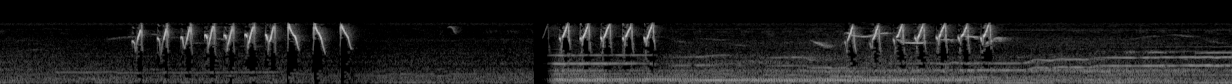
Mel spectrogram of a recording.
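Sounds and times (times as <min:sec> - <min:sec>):
faint steady hum: 0:00.0 - 0:12.3
bar-winged prinia high descending chirps: 0:00.3 - 0:03.6, 0:04.4 - 0:10.3.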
